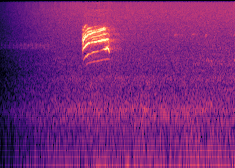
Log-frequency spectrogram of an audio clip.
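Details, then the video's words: Pine siskin (Spinus pinus), a North American finch, gives one high, buzzy, rising zreee call lasting under half a second over faint background hiss. "Pine Siskin Bird Sound Video: Finch Call"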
